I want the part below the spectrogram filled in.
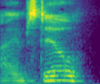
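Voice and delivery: cracking, breaking voice, very high and loud. Speaking to an audience while still recovering from yesterday, voice cracking. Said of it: "See, heard it again".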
